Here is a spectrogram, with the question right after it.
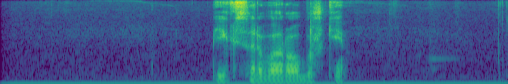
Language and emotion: Russian, neutral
